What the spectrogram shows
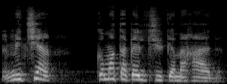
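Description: A woman putting on a ragged, half-crazed old castaway, excitable and rambling, his voice jumping up in loud eager bursts. He sounds like a figure from a read-aloud adventure book. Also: mid-range voice, moderate pace, slightly rough.

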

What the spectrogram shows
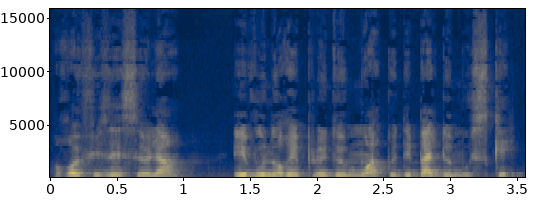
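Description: A woman voicing a crippled old male pirate cook who makes loud, blustering threats in an audiobook. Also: lowish voice, fairly even intonation, moderate pace, close to an everyday voice. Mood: furious.

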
